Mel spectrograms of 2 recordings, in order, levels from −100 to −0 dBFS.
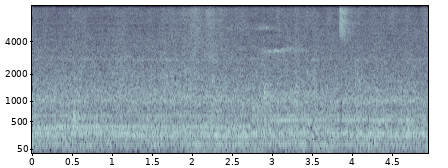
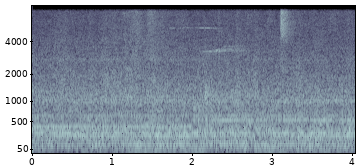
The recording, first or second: second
